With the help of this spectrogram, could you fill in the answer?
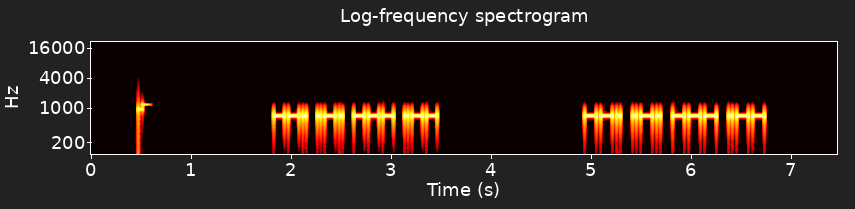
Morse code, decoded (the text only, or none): GROW GROW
